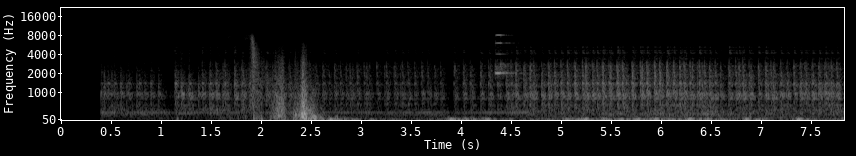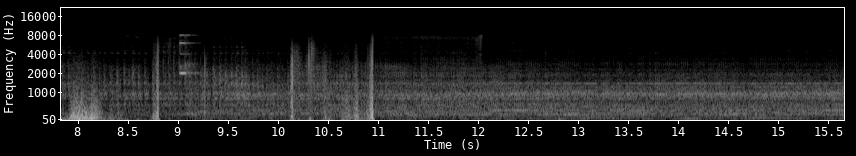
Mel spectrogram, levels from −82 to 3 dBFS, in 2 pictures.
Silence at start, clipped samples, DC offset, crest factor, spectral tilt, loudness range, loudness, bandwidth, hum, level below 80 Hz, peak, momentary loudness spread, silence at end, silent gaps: 0.4 s; under 0.1%; under 0.1%; 34 dB; -5 dB/octave; 9 LU; -41 LUFS; 10.5 kHz; none; -50 dBFS; -8 dBFS; 21 LU; 0 s; none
